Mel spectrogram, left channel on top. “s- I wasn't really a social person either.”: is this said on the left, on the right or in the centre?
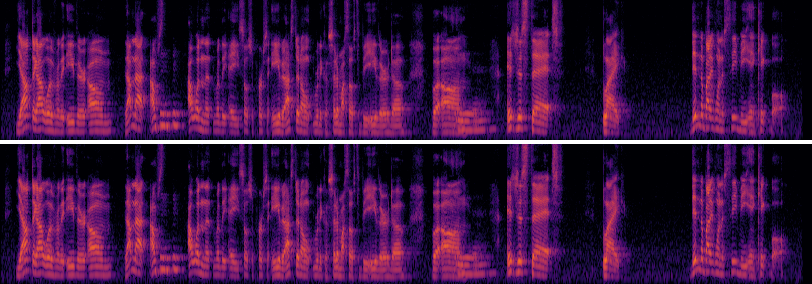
Right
